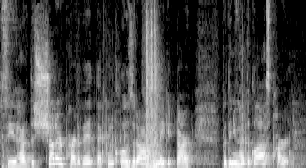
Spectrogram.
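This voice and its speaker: A woman talks at a very fast pace amid noticeable background noise. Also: long, frequent pauses. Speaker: traveler vlogger on a farm stay. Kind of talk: casual vlog house tour. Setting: indoors, walking through a house. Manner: hesitant, many fillers.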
